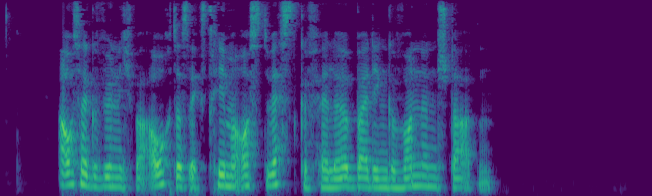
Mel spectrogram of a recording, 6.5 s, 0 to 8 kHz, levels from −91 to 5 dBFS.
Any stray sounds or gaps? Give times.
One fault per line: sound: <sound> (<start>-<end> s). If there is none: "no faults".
no faults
